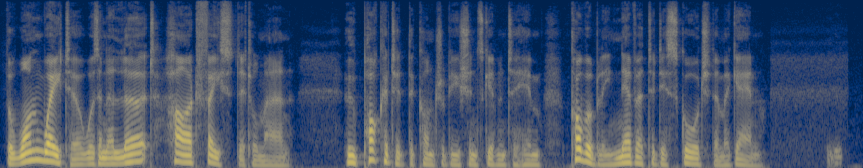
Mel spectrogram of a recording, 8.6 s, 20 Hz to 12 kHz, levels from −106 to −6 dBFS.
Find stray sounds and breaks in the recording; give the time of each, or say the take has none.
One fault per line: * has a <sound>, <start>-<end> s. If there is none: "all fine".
* has a laugh, 8.3-8.4 s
